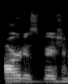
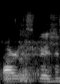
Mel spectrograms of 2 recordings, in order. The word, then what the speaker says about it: RTS Vision: it's pronounced Artist Vision. If you really, it's pronounced Artist Vision. It's like RTS, but damn, that's a license RTS plate. Vision.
